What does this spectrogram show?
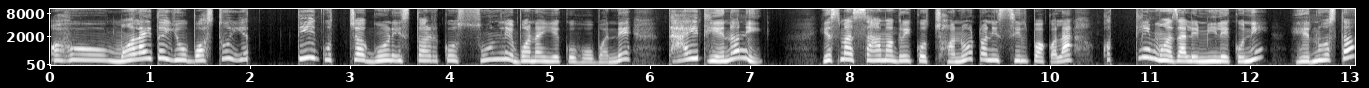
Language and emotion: Nepali, surprised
